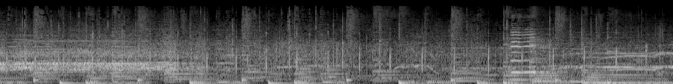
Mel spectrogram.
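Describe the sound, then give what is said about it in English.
A large audience at the Brighton Dome applauds and cheers steadily and loudly as comedian Zoe Lyons is introduced, the clapping blending with thumping, upbeat music playing throughout. “And now keep that applause going for the one, the only, the all over the telly.”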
